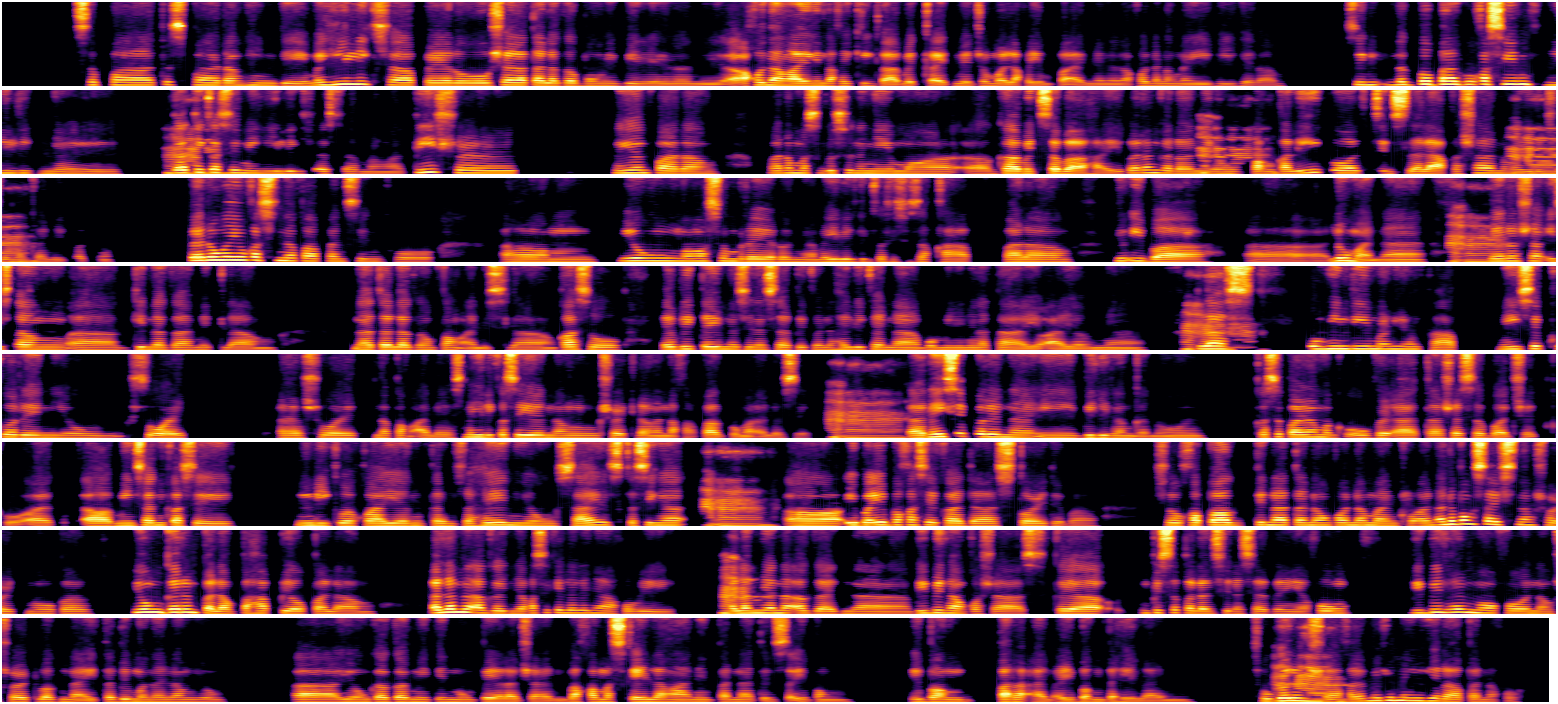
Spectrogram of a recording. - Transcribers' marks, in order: "nanghihihiram" said as "nanghihigiram"; other background noise
- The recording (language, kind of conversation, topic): Filipino, advice, Paano ako pipili ng makabuluhang regalo para sa isang espesyal na tao?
